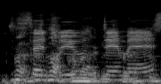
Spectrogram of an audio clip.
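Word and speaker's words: Cel'jun'd'me: And you said Seljun Deme. It is spelled C-E-L-J-U-N apostrophe D apostrophe M-E.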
